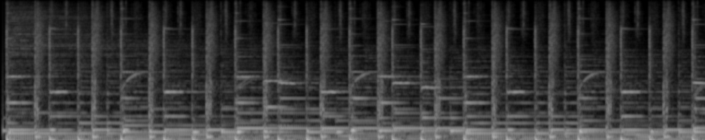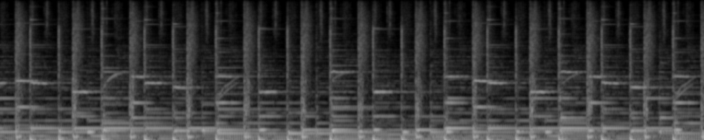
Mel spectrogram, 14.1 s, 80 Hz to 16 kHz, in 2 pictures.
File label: BGM; 5th Anniversary; Blockman Carnival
